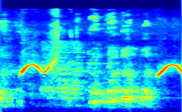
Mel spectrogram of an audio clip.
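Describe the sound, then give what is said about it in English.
A person whistles a short, warbling family call used to find each other, in two rising-and-falling phrases separated by a brief pause, clear over a soft murmur of background noise. “We got a whistle.”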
